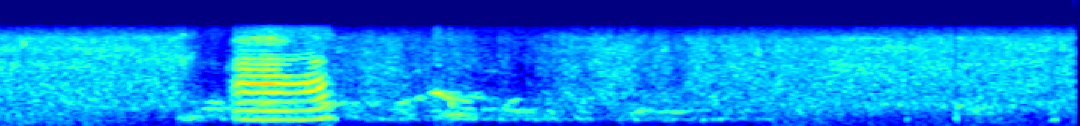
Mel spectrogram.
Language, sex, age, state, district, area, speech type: Dogri, female, 18-30, Jammu and Kashmir, Udhampur, rural, conversation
